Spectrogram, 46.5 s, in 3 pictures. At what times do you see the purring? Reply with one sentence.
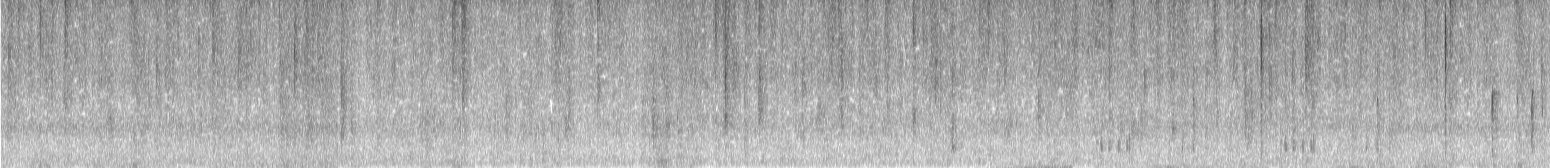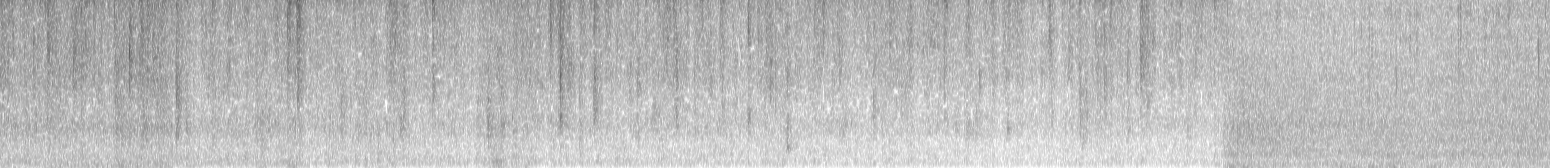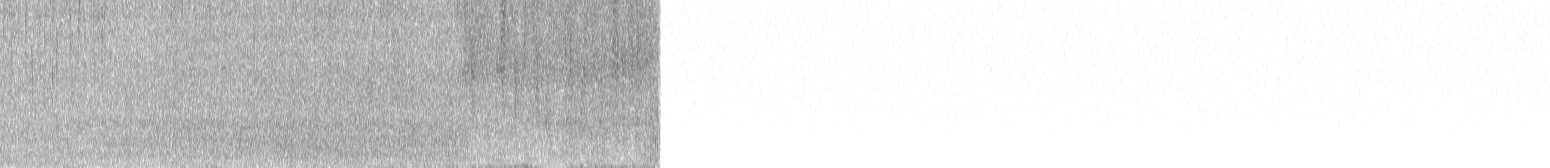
The purring can't be heard in this clip.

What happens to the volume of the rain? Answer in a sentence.
The loudness of the rain goes down, then up.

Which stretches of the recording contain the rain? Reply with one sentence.
The rain can be heard from 0.0 to 37.6 s.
